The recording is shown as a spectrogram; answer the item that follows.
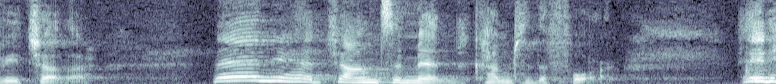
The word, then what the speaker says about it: Jiang Zemin: Jiang Zemin, and it's J-I-A-N-G.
